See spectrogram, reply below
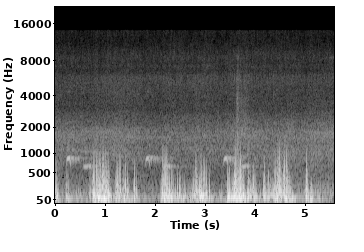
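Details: Common cuckoo in a park in Ageo, Saitama, Japan, with old pine and oak trees, early June 2021: three clear descending two-note "cuck-oo" calls at a steady pace, with strong wind noise buffeting throughout.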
